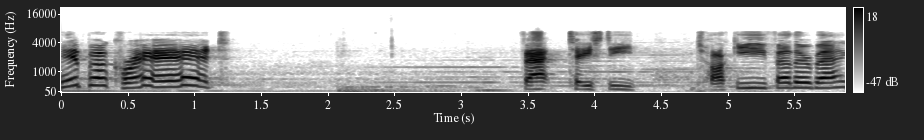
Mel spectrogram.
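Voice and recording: With faint music in the background, a put-on character voice at a fairly high pitch moves at a very slow pace, making very wide pitch swings and long, frequent pauses.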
